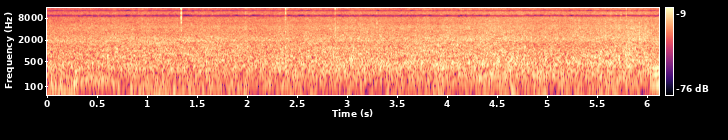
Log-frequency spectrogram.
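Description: Water flows steadily in a stream in the rain near a beaver dam site, a constant broadband rush heard close with no breaks and no voices.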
